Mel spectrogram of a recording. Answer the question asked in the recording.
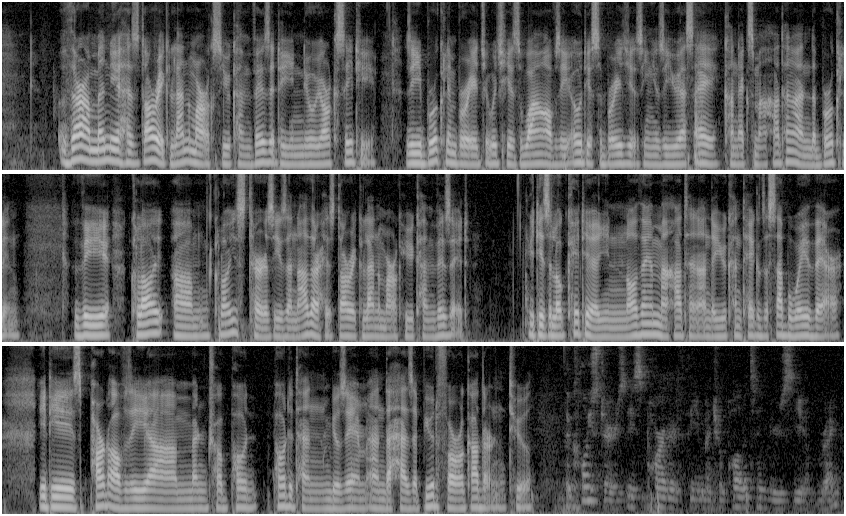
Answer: Yes, it is part of the Metropolitan Museum.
